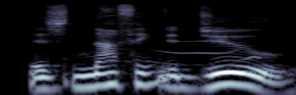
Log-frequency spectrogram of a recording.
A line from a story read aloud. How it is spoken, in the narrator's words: cried all night through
